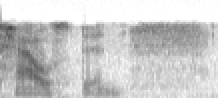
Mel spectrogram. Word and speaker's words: Houston: It's spelled like Houston, but we pronounce it Houston.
